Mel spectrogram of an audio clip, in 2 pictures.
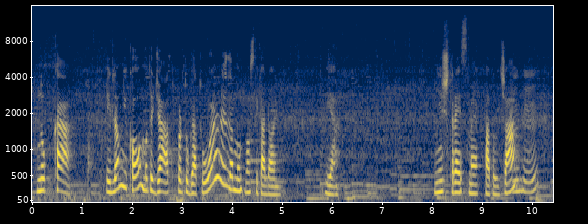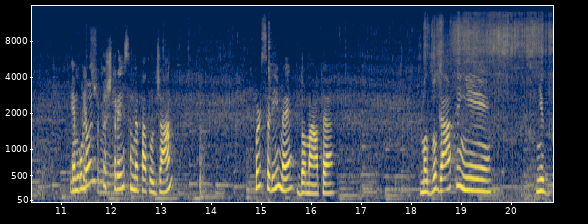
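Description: Food sizzling in hot pans on the stove, with a louder hiss swelling near the end. A voice with rising and falling pitch comes in and out over it.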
